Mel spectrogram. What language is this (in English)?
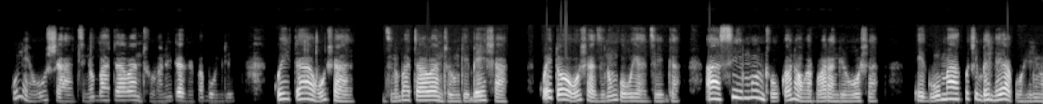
Ndau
